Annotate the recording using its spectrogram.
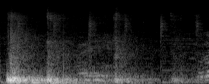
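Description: A person lands a backflip on a folding foam gym mat: one heavy thud at the start, then a few softer thumps as he settles on the mat.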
